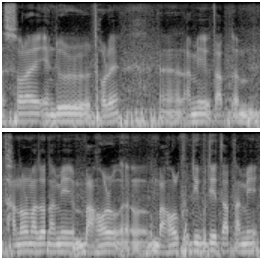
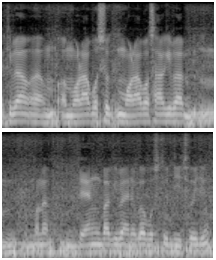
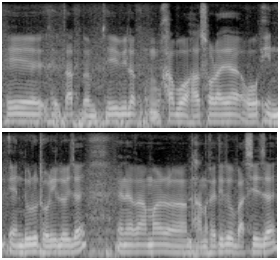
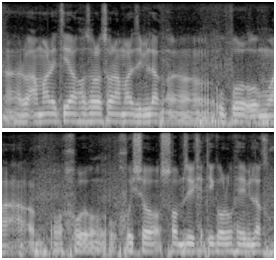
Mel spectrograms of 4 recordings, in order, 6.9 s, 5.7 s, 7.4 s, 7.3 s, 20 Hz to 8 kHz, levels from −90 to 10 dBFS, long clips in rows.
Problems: constant background noise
